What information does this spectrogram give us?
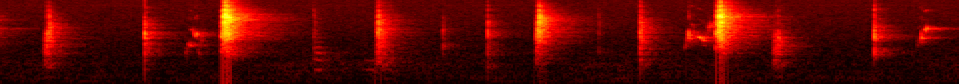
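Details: Two pet budgerigars peeping and cheeping; spaced, scratchy cheeps and high squawky chirps with short silent gaps, a few louder harsh notes standing out, nothing else heard.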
